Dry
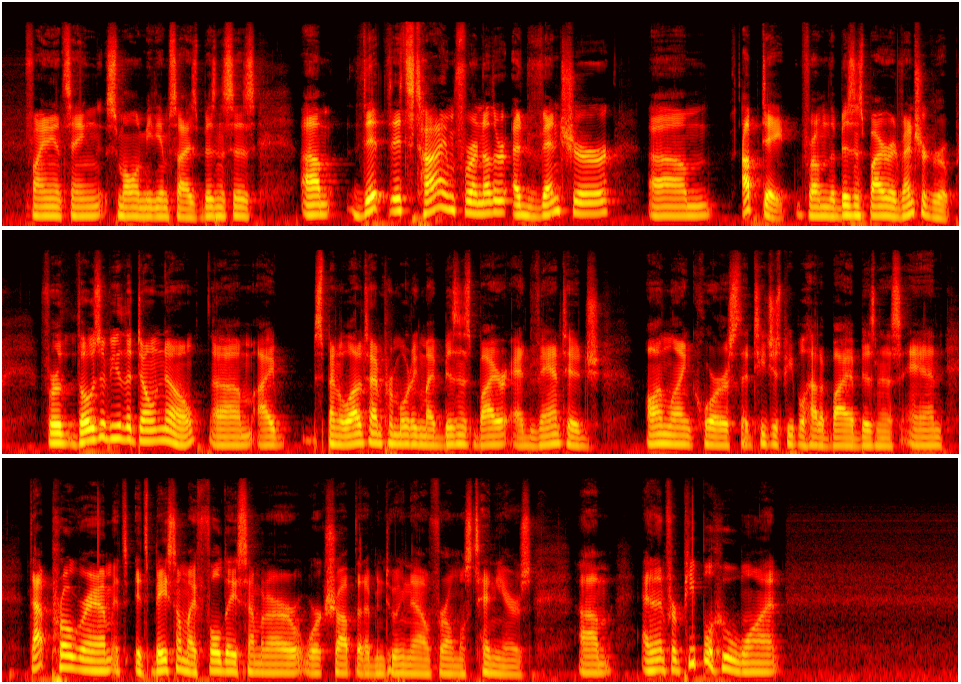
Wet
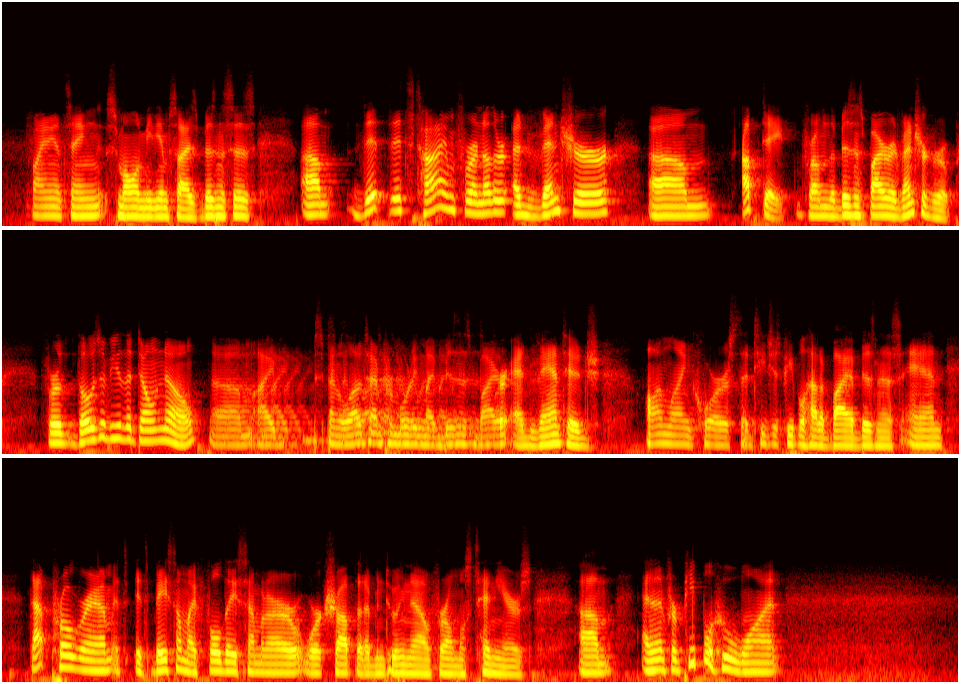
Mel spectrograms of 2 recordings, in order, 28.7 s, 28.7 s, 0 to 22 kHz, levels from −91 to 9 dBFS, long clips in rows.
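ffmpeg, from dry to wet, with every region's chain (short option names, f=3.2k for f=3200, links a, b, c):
-filter_complex "[0:a]asettb=1/sr,asplit=3[a][b][c];[a]atrim=end=11.564[d];[b]atrim=start=11.56:end=14.55,asetpts=PTS-STARTPTS,afade=t=in:d=0.004:c=qsin,afade=t=out:st=2.986:d=0.004:c=qsin,equalizer=f=830:w=5.1:g=-7.5,acompressor=threshold=-33dB:ratio=2.5:attack=3.2:release=140:knee=1:detection=peak,aecho=1:1:129|258|387|516|645:0.316|0.136|0.0585|0.0251|0.0108,atrim=end_sample=131859[e];[c]atrim=start=14.546[f];[d][e]acrossfade=d=0.004:c1=hsin:c2=qsin[g];[g][f]acrossfade=d=0.004:c1=qsin:c2=hsin,asettb=1/sr,asplit=3[h][i][j];[h]atrim=end=16.044[k];[i]atrim=start=16.04:end=17.37,asetpts=PTS-STARTPTS,afade=t=in:d=0.004:c=qsin,afade=t=out:st=1.326:d=0.004:c=qsin,aemphasis=mode=production:type=50fm,acompressor=threshold=-28dB:ratio=6:attack=3.2:release=140:knee=1:detection=peak[l];[j]atrim=start=17.366[m];[k][l]acrossfade=d=0.004:c1=hsin:c2=qsin[n];[n][m]acrossfade=d=0.004:c1=qsin:c2=hsin,lowpass=f=1.7k:w=0.5412,lowpass=f=1.7k:w=1.3066,dynaudnorm=f=130:g=9:m=12.5dB,volume=-1dB"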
